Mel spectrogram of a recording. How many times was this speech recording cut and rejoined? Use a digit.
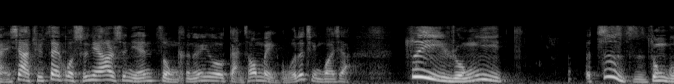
1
